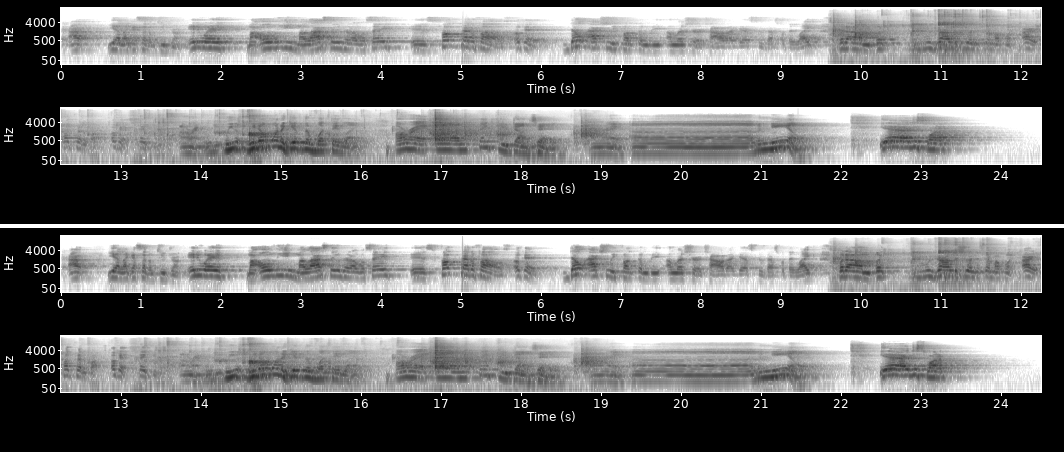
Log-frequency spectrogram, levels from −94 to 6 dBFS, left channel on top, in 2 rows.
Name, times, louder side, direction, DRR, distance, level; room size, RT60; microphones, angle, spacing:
voice 1, 0.0-4.1 4.4-6.0 6.3-10.3 10.7-13.5, right 6 dB, 75° right, 10 dB, 0.4 m, -32 dB
sound 1, 9.6-18.0 18.5-19.1, equal, 15° left, 1.2 m, -31 dB
voice 2, 13.7-16.0 16.2-18.5 18.8-21.5, left 2 dB, 55° left, 5 dB, 0.7 m, -28 dB
voice 3, 22.1-23.3, right 2 dB, 40° right, 4 dB, 0.7 m, -26 dB
10.5 x 4.9 x 2.4 m, 1.1 s
head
